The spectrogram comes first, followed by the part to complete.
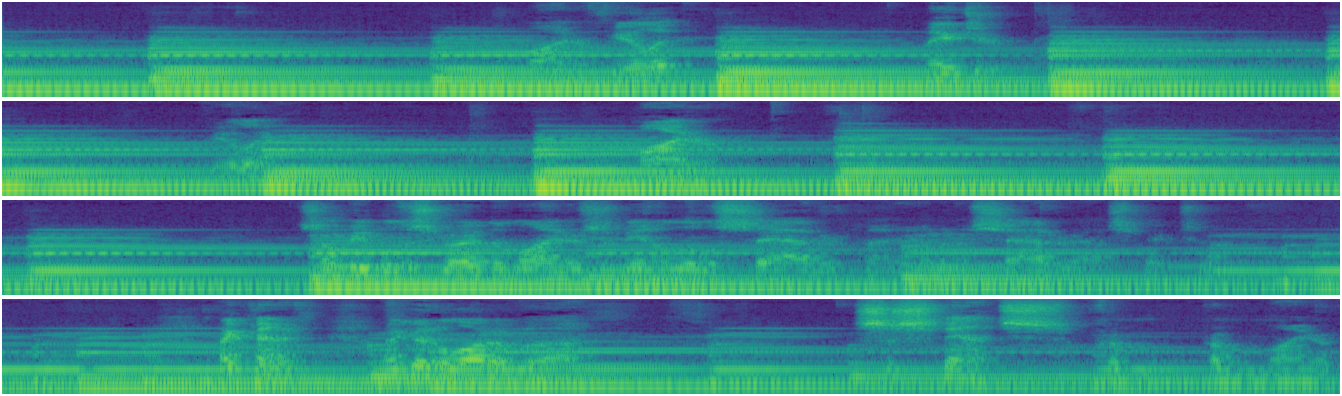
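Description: Roland electronic keyboard playing sustained piano-voiced chords, struck again about every one and a half seconds and fading between strikes. These are A major and A minor chords, a half step apart. In the second half the playing turns less regular and a man's voice sounds along with it.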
